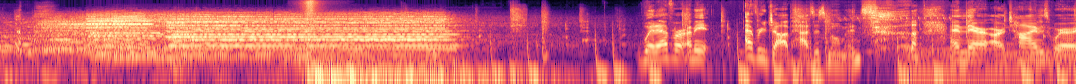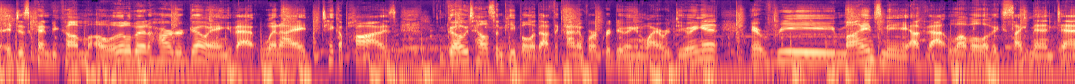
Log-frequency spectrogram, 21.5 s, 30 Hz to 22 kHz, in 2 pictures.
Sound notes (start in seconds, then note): 5.4 rhythmic music; 8.6 laughs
